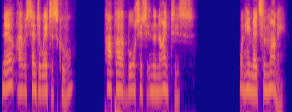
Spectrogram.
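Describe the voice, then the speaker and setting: A man voicing a calm young woman with a foreign lilt. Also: fairly high pitch, moderate pace, pitched above the performer's own voice, lightly acted. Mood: composed. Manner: soft, composed, with a foreign lilt. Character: calm young woman, a cool former assassin. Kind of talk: audiobook character voice.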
